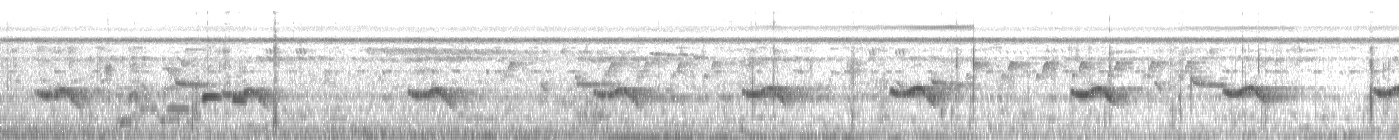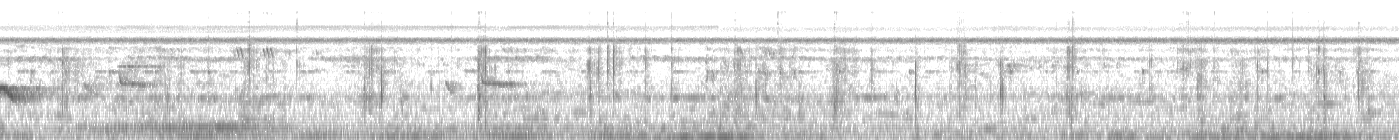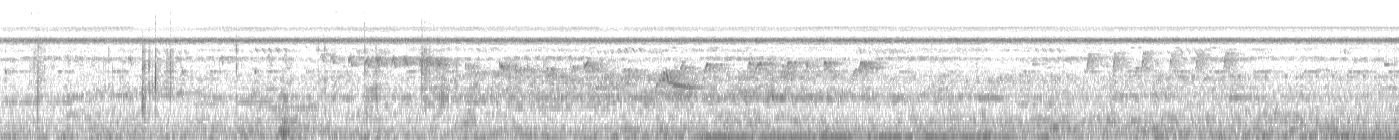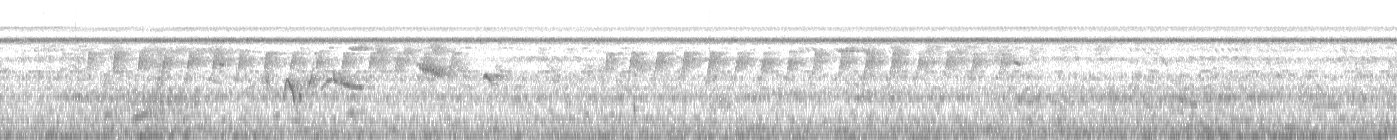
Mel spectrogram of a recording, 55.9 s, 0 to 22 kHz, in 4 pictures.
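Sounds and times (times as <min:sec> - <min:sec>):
birds whistling and chirping: 0:00.0 - 0:28.4.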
